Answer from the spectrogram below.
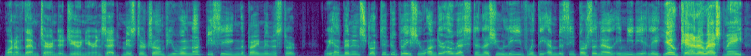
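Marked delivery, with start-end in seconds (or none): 1.8-9.9 high-pitched officer voice at normal volume; Indian security officer. Acted. Indian security officer warns Junior. 9.9-11.2 high, loud, outraged protest; defiant shout. Acted. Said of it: "Junior shouted".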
